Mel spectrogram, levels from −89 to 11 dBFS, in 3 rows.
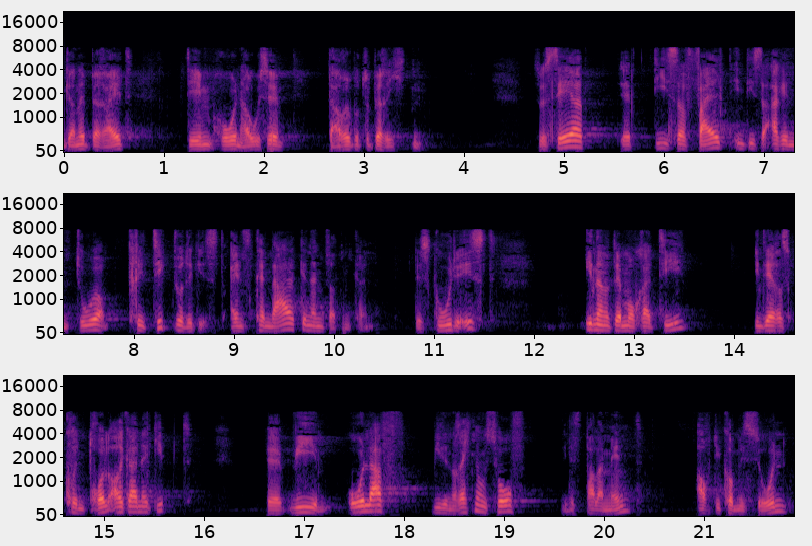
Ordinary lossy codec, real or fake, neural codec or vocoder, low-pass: none; real; none; none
